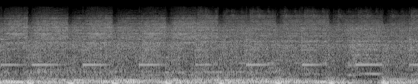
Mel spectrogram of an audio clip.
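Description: Heavily distorted sludge/goregrind music: a dense wall of distorted guitar, bass and drums. A short, high electronic-sounding beep repeats about twice a second over it.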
